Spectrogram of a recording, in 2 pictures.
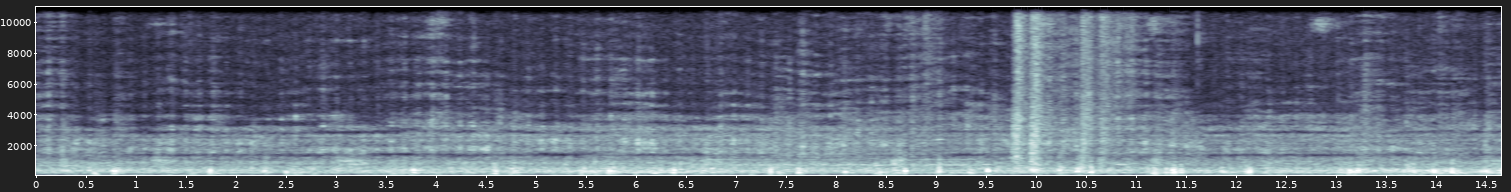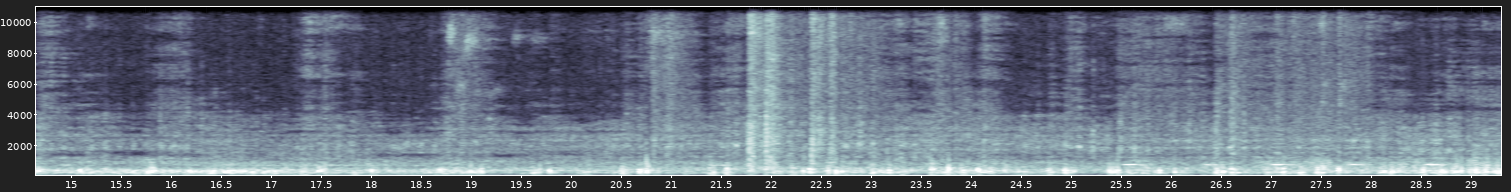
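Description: Passenger train running, heard from a coach window: a steady rumble with wheels clattering on the rails. There are a few sharper clatters about ten seconds in and again around twenty-two seconds.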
